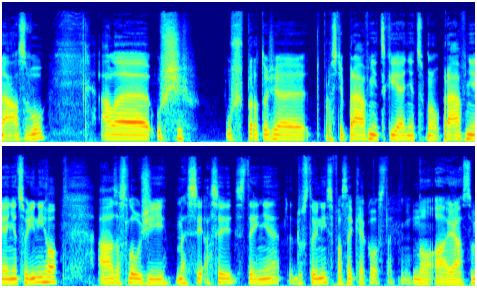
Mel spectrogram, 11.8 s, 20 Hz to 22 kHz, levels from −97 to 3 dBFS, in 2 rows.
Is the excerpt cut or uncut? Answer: uncut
